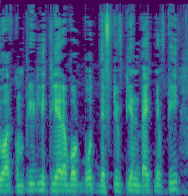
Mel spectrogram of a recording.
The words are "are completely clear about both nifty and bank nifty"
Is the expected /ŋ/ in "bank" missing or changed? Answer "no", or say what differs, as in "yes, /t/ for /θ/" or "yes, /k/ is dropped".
yes, /ŋ/ is dropped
